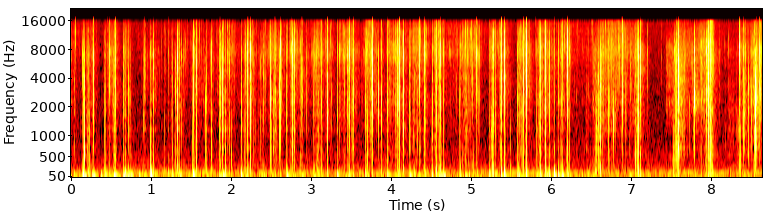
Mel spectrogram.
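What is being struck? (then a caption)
Paper tea sachet. A small green paper tea bag sachet is crinkled and scratched by fingertips close beside the microphone. It makes a dense stream of short, bright crackles and crisp rustling pops. The sound is irregular and papery, with a faint low hum underneath.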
